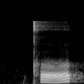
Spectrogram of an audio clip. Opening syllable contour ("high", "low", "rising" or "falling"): rising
